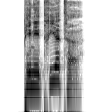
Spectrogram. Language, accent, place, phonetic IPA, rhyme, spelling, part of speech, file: German, Germany, Berlin, [peneˈtʁiːɐ̯tə], -iːɐ̯tə, penetrierte, adjective / verb, De-penetrierte.ogg
- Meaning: inflection of penetrieren: 1. first/third-person singular preterite 2. first/third-person singular subjunctive II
